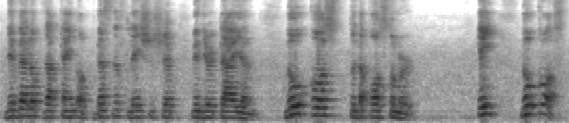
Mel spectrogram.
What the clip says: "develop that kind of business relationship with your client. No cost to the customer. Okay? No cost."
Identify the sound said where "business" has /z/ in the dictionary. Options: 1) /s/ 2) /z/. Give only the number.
1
